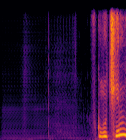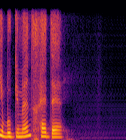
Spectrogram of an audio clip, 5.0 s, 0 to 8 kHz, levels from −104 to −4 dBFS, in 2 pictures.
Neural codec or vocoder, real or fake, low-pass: codec, 16 kHz in and 24 kHz out, 0.9 kbps, LongCat-Audio-Codec, four codebook decoder; fake; 7.2 kHz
